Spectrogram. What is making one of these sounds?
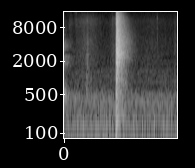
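A small launcher fires with a single sharp pop.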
